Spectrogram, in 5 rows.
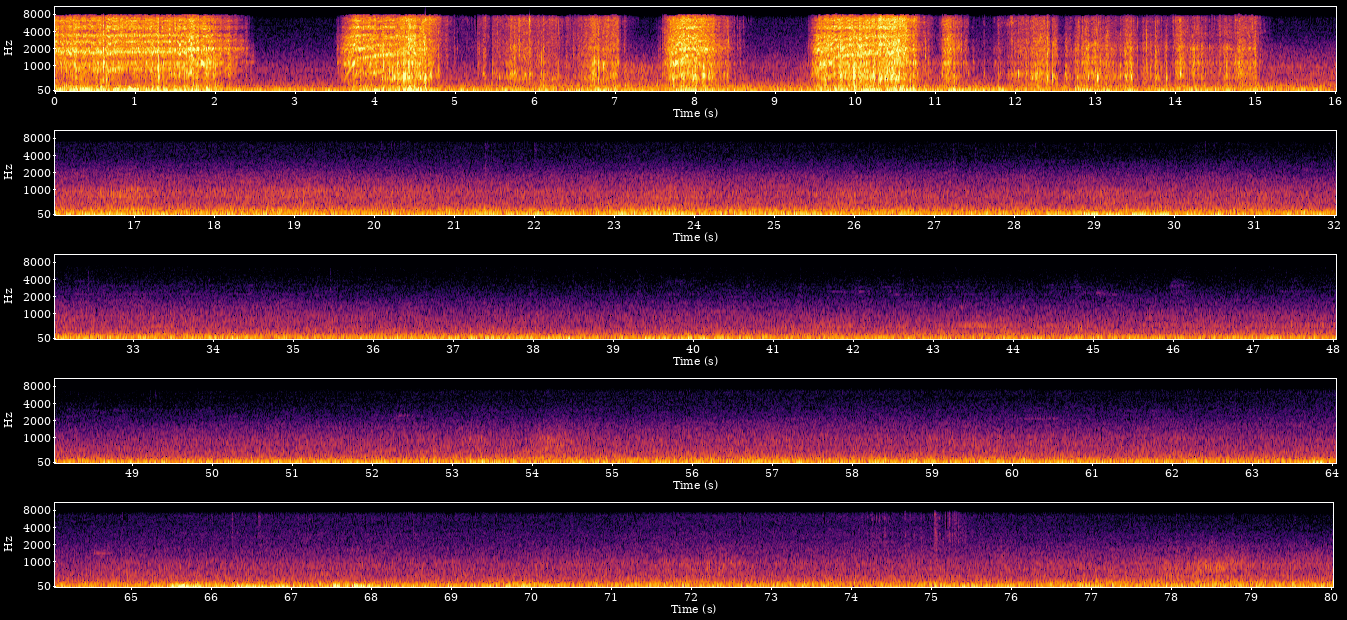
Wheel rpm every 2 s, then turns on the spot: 220, 40, 70, 20, 40, 90, 10, 10, 0, 0, 0, 0, 0, 0, 0, 0, 0, 0, 0, 0, 0, 0, 0, 0, 0, 0, 0, 0, 0, 0, 0, 0, 0, 0, 0, 0, 0, 0, 0, 0.
2-4 12-16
